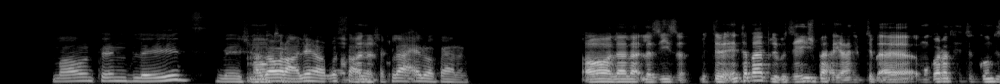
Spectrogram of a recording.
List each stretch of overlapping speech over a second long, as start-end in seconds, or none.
2.5-4.0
